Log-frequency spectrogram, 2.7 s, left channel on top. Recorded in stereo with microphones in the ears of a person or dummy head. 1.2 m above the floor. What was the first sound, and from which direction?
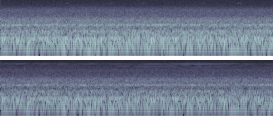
Only background noise.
